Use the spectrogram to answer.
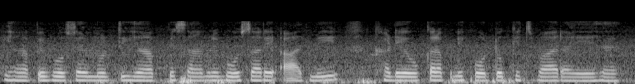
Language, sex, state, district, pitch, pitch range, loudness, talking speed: Hindi, female, Haryana, Jhajjar, 180 Hz, 175-190 Hz, -16 LUFS, 180 wpm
